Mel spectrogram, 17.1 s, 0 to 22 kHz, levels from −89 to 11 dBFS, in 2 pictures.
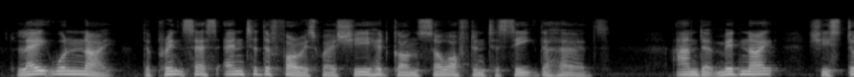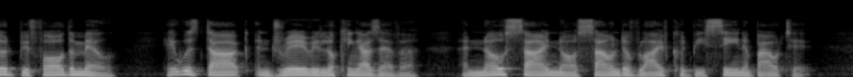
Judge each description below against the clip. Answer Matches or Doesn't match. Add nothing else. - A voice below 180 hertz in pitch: Matches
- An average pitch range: Matches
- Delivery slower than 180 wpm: Matches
